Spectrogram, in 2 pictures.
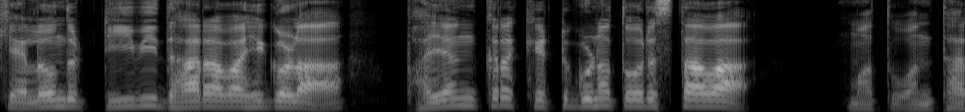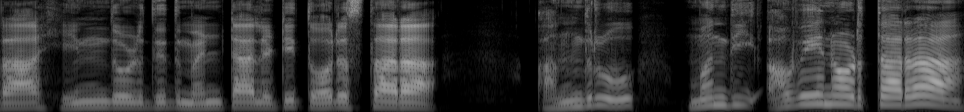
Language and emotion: Kannada, disgusted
